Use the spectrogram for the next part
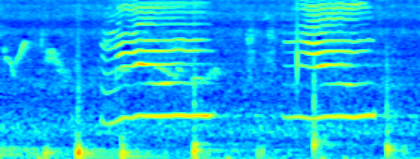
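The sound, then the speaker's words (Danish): Two drawn-out, high meows, one after the other, voiced by people imitating a cat, fairly loud, with a few soft thumps between them. “Ej, I er bare gode til at sige som en kat.”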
